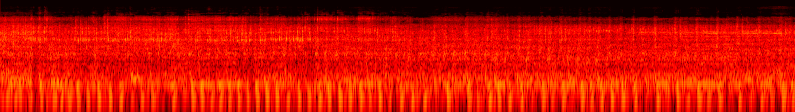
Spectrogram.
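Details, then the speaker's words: TVS Apache motorcycle engine idling with a harsh, clattery rattle over steady firing pulses; abnormal engine noise, cause suspected, not confirmed. "Friends आप लोगों ने सुना इसका engine का sound कितनी बुरी तरीके से आवाज है कितनी बुरी तरीके से इसके इंजन से आवाज आ रही है"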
